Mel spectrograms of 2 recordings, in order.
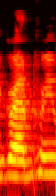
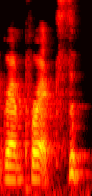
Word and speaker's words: Grand Prix: a picture from the grand prix with me I see I'm pronouncing Grand Prix right I'm not pronouncing Grand pricks get I absolutely would read it Grand Pricks well that's what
